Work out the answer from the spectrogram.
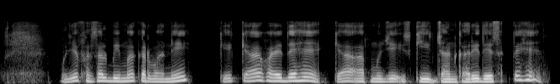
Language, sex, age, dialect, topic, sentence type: Hindi, male, 18-24, Garhwali, banking, question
